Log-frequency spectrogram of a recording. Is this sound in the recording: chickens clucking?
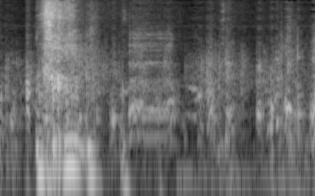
yes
